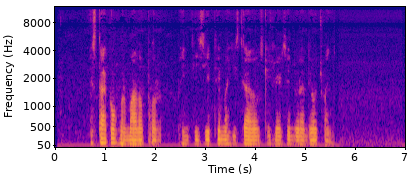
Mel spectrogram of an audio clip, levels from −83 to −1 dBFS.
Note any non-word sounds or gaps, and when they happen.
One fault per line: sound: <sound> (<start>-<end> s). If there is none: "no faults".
no faults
